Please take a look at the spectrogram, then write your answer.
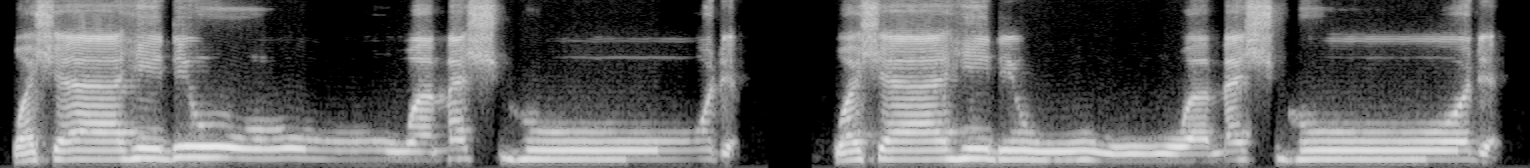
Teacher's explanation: Di setelah huruf shin ada huruf mad, yaitu alif. Tidak ada sebab lain setelahnya sehingga dia dibaca 2 harokat. Tidak boleh lebih dari 2 harokat.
